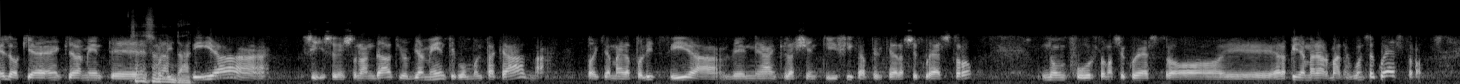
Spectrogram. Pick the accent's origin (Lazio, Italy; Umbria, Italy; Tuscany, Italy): Umbria, Italy; Perugia; Io sono di Perugia e volevo portare la mia testimonianza.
